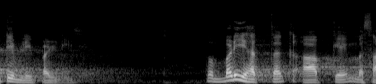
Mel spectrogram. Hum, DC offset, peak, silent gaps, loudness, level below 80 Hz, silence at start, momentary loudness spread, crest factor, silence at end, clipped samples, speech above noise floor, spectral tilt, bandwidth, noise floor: none; under 0.1%; -4 dBFS; none; -23 LUFS; -60 dBFS; 0 s; 18 LU; 20 dB; 0 s; under 0.1%; 40 dB; -7.5 dB/octave; 11.5 kHz; -63 dBFS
